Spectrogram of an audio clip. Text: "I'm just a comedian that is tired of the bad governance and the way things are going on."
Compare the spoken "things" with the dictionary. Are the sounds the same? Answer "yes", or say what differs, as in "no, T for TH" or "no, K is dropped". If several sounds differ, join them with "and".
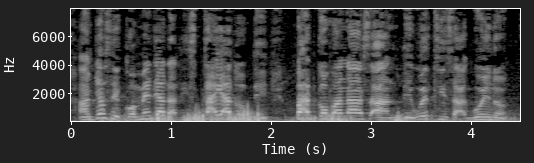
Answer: no, T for TH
